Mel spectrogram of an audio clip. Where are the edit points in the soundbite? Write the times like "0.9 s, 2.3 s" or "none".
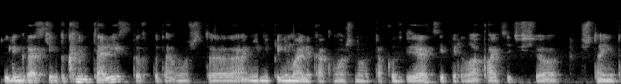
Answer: none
